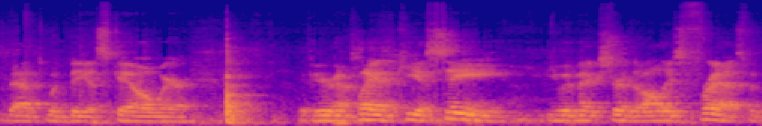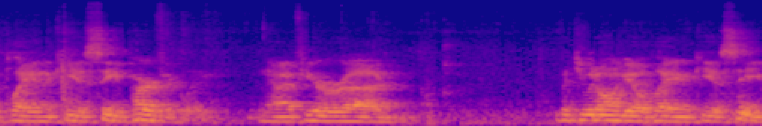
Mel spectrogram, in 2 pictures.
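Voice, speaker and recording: A man's voice: mid-range voice, distant mic, slight background noise. A man teaching a guitar-making class to a small group, explaining things in a folksy, chatty way. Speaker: guitar-building instructor. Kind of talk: casual workshop class talk. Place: workshop classroom with students. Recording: echoey room recorded from afar.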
